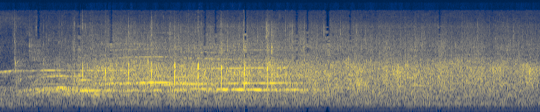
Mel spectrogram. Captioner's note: attendees cheering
